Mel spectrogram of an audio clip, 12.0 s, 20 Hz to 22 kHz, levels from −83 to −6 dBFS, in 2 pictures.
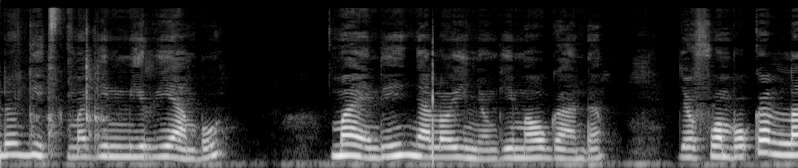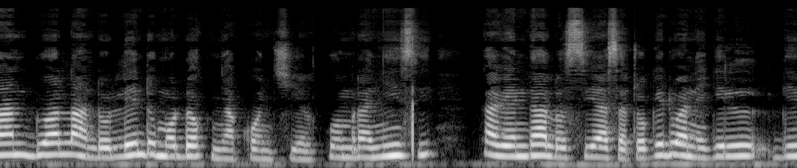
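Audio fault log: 3.24 s and 9.08 s, loud pop: each is a single sharp pop lasting about 20 ms, peaking roughly 15 dB above the speech, while the speech carries on underneath without a break. The likely cause is a sudden voltage step or pulse entering the signal chain, from a plug, a switch, static discharge or a driver glitch. The circuits after that point shape it into a brief click-like burst, heard as a pop.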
